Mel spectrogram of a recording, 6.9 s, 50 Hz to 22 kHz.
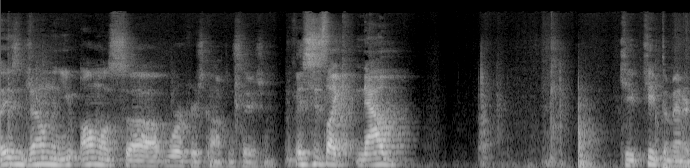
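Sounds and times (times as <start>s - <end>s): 
speech: 0.0s - 4.1s, 6.2s - 6.8s
wooden knocks and scrapes of a broken chair side hit back into place: 4.8s - 6.8s.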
